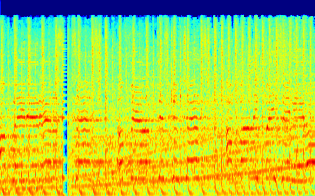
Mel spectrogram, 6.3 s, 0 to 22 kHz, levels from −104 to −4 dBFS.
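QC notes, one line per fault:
1.25–1.45 s, call audio freeze: the sound stalls and its last moment is drawn out as a fading buzz or hiss for 180 ms. No audio is lost. Playback resumes where it stopped, now 180 ms late. Likely delayed packets emptied the jitter buffer.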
